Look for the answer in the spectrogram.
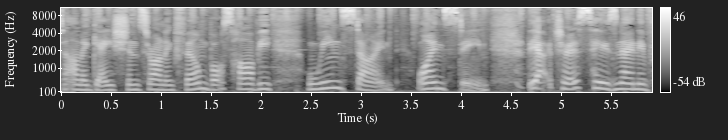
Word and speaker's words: Weinstein: Weinstein. – No, the way I spell it is wine, like the drink. – Yeah, and then Steen, but yeah.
